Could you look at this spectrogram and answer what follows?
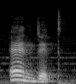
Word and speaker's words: ended: En este caso, para pronunciarlos en forma pasada, en tiempo pasado, vamos a agregar en sonido la terminación ID. Started, ended. ¿Pueden notarlo? Started, ended.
